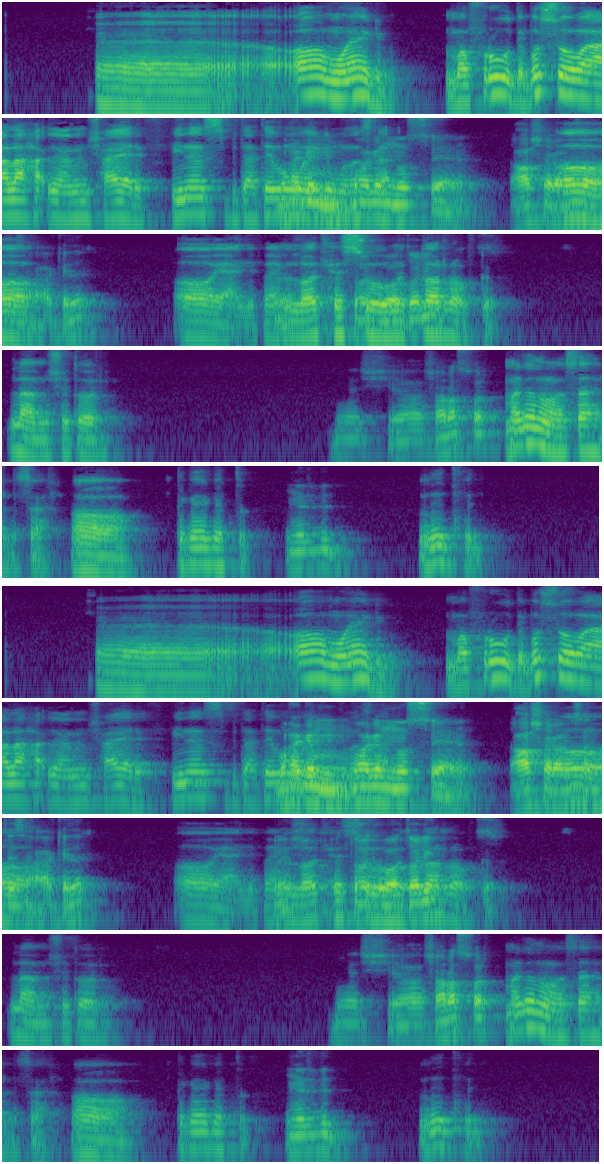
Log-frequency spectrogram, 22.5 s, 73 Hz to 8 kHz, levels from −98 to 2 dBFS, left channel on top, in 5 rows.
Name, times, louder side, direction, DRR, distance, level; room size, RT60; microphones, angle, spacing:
voice 1, 0.7-2.9 3.3-7.4 8.6-9.3 10.3-12.5 13.6-14.3 17.3-19.0 19.3-19.8 21.1-21.6, left 5 dB, 85° left, 0.6 m, -23 dB
voice 2, 6.5-8.0 8.3-9.7 11.0-12.3 16.0-17.2 20.1-20.6, right 3 dB, 40° right, 0.8 m, -24 dB
24.5 x 20.5 x 2.4 m
head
